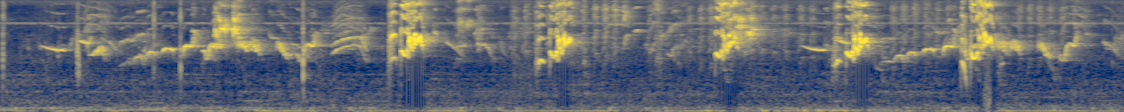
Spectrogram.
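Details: Jalak rio-rio myna singing in the wild, a recording used as a lure for training captive birds: bursts of bright, varied chirps, whistled slurs and harsh notes, grouped in phrases about every one and a half seconds, over a low steady hum.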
